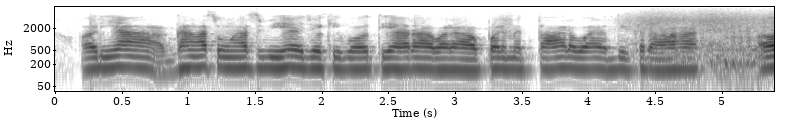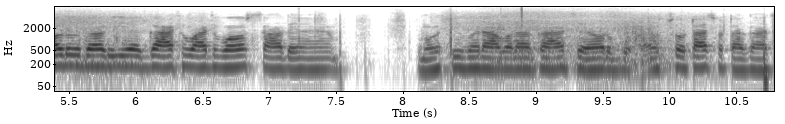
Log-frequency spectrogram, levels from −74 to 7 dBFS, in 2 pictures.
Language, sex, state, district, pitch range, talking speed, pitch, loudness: Hindi, male, Bihar, Araria, 150-165 Hz, 200 wpm, 155 Hz, -19 LUFS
